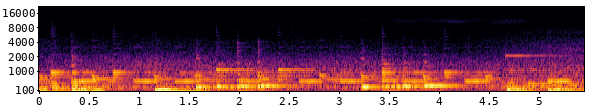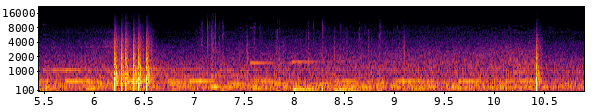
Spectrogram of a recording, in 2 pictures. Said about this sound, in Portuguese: o tiro foi bem na minha esquerda aqui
